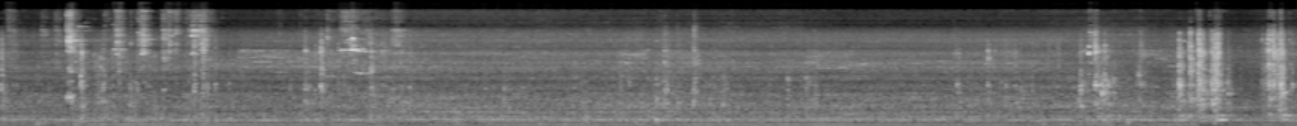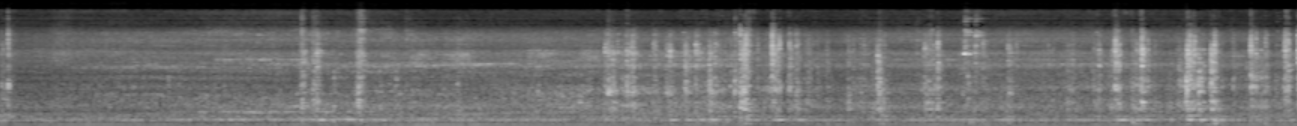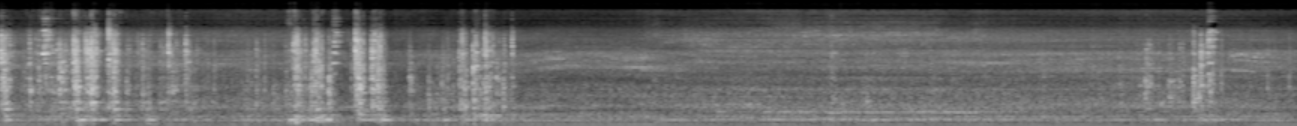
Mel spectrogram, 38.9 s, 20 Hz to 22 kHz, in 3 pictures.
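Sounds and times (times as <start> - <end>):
earthmoving machine running: 27.8 - 38.9.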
